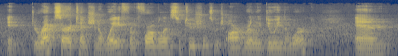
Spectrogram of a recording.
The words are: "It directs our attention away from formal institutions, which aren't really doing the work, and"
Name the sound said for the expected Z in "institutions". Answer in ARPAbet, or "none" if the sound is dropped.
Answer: Z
